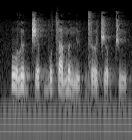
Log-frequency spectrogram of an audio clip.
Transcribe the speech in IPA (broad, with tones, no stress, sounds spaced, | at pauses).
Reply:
o˥˧ l ø˥˧ b t͡ʃ ɛ˨˩˦ p b o˥˧ t͡s a˥˧ n̪ ə˥˧ n y˨˩˦ p d͡z œ˨˩˦ t͡ʃ œ˨˩˦ b t͡ʃ y˥˧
